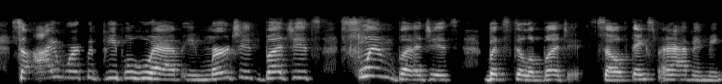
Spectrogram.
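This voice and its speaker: A woman's high voice with a Southern US accent, lively intonation and a fairly slow pace, over noticeable background noise. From US South, Greensboro, North Carolina. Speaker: event planner. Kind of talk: online panel discussion.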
